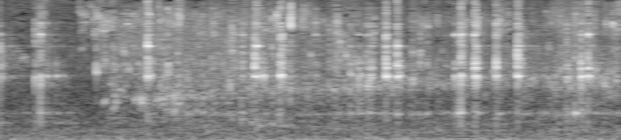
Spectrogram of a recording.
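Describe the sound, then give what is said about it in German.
Homemade lemonade pours from a jug into a glass with a continuous splashing trickle, bright clinks and bubbling, lasting a few seconds with no talking. “Nein, ich bin schon den ganzen Tag hier und verkaufe selbstgemachte Limonade aus diesen Kannen hier. Die sehen lecker aus. Trinkt mal ein Glas, ich lade euch ein.”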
